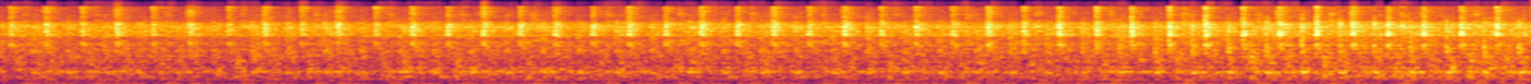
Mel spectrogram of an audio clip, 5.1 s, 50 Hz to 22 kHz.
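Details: 2000 Buell M2 Cyclone V-twin, loud rapid top-end tick/knock following engine speed, heard after stator replacement and shifter adjustment; oil slightly low; owner suspects a sticky or stuck lifter, unconfirmed.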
